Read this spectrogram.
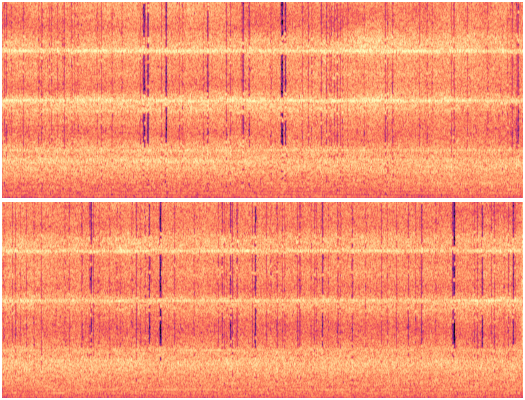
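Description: Industrial machinery hums loudly and steadily nearby.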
